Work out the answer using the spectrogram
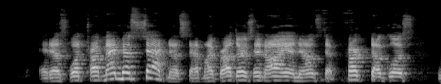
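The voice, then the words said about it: Old-time 1930s radio announcer voice. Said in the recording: “1930s radio voice.”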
